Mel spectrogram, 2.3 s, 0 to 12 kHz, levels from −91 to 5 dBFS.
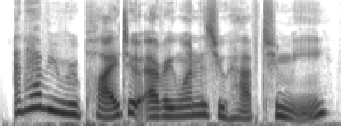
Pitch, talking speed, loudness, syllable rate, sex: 215 Hz, 315 wpm, -18 LUFS, 7.7 syllables/s, female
